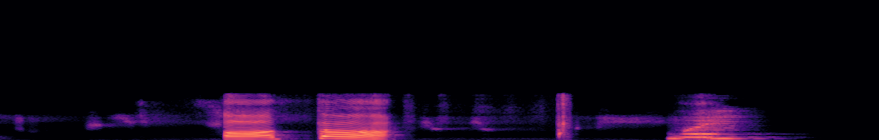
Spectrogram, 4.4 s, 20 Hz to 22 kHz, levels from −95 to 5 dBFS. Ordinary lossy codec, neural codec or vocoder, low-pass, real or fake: none; autoencoder, 48 kHz, 32 numbers a frame, DAC-VAE, trained on Japanese speech; 7.2 kHz; fake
